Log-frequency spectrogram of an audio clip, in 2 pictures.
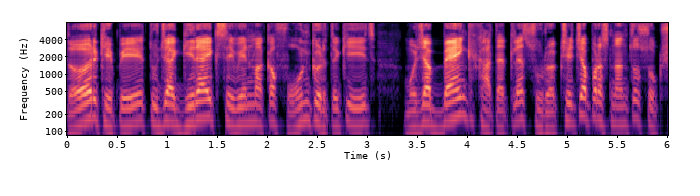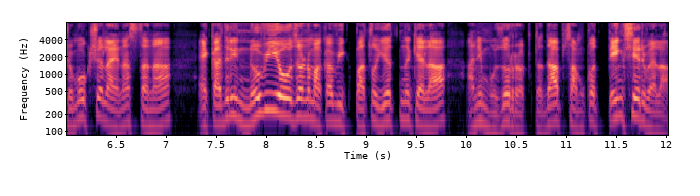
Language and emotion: Goan Konkani, angry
